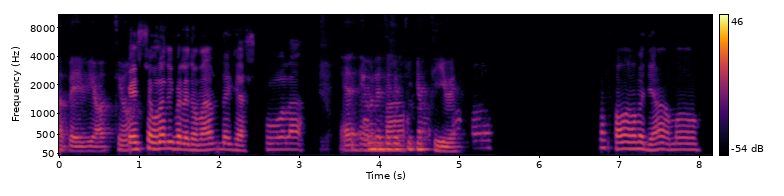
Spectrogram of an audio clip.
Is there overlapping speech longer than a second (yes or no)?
yes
